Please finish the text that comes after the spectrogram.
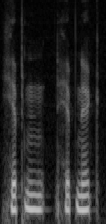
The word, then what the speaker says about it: hypnic: hour we're chilling okay hip nick hip don't add an extra syllable in there blair you're better than that i mean i'm not better than that but hypn hypnic jerk boom that's a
